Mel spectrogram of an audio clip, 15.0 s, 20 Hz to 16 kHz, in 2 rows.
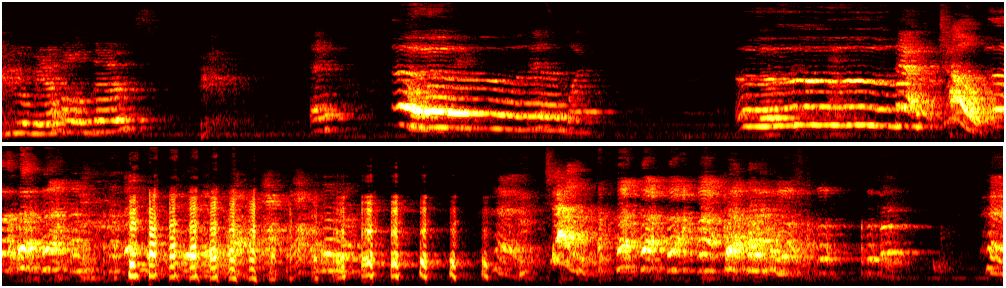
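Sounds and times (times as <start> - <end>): child laughing: 6.8 - 15.0.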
